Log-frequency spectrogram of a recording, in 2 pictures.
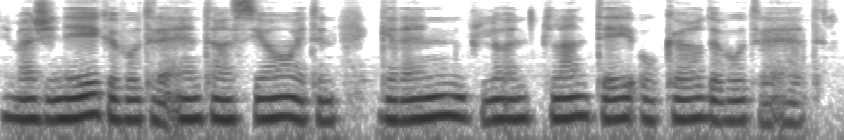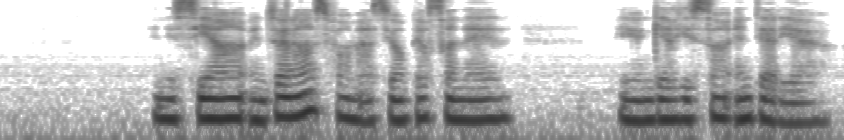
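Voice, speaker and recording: A woman guiding a sleep meditation in a soft, soothing voice that often drops to a breathy near whisper, with long pauses. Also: very deep voice, level tone. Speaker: yoga nidra guide.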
